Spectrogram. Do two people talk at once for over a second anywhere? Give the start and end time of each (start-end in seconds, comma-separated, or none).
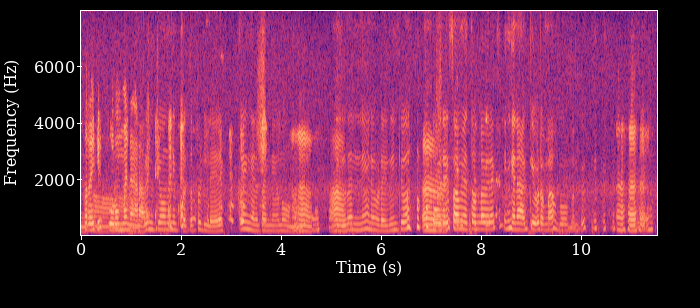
6.9-8.4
